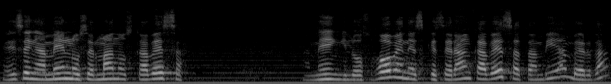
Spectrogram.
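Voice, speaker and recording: A woman's voice: a little high, normal speed, a little hiss or hum. A woman pastor preaching a sermon to her congregation, stressing word lists and turning to the listeners with asides.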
